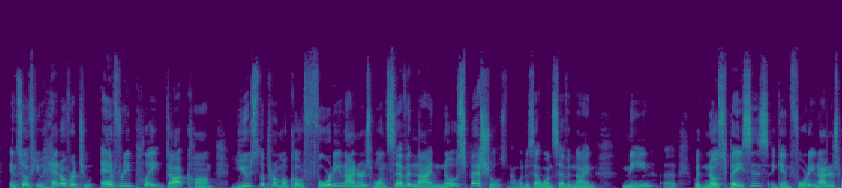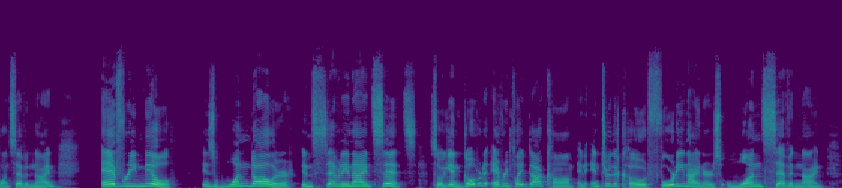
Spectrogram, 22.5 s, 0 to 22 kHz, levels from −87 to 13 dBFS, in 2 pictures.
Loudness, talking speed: -26 LUFS, 110 wpm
